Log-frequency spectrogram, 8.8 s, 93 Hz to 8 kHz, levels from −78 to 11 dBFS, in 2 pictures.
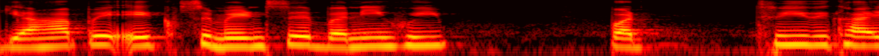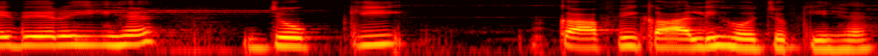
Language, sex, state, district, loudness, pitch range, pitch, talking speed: Hindi, female, Uttarakhand, Tehri Garhwal, -22 LUFS, 185-225 Hz, 210 Hz, 125 wpm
